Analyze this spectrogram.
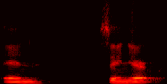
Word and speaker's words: enseña: This has got 3 syllables to it. Enseña. This is the stress syllable, the second to last syllable.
